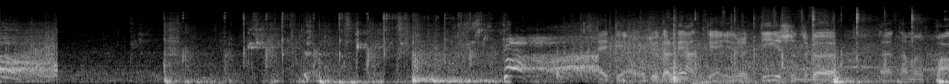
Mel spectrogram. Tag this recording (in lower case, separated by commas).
playing table tennis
